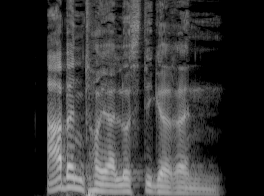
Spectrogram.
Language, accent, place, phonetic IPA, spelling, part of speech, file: German, Germany, Berlin, [ˈaːbn̩tɔɪ̯ɐˌlʊstɪɡəʁən], abenteuerlustigeren, adjective, De-abenteuerlustigeren.ogg
- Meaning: inflection of abenteuerlustig: 1. strong genitive masculine/neuter singular comparative degree 2. weak/mixed genitive/dative all-gender singular comparative degree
